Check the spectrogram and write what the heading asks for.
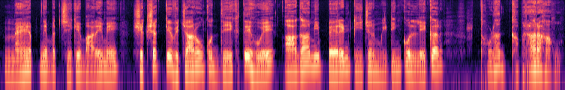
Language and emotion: Hindi, fearful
